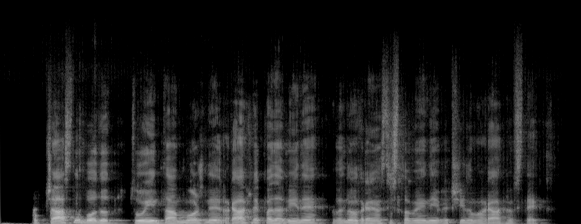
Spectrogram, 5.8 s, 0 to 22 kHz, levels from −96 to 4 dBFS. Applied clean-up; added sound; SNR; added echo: neural mask model Resemble Enhance denoiser.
